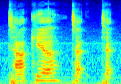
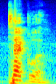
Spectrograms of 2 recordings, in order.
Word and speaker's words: Thekla: Ty Mello, number 5, Takia. How you pronounce it, Prime? It's Thekla. Tekla, yeah. No, Thekla.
